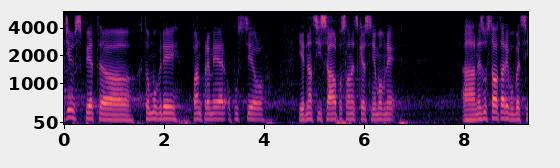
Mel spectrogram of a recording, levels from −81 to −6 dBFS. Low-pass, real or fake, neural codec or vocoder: 5.4 kHz; real; none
